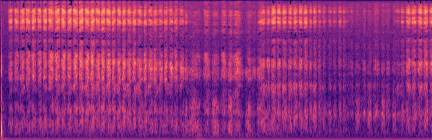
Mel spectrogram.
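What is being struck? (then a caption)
Glass tablet screen with matte plastic film, rubbed by a stylus. A stylus rubs rapidly across an iPad glass screen covered with a matte, paper-feel plastic film, producing a continuous rasping scratch. The sound comes in quick, even strokes with a bright, hissy texture that holds steady for the whole clip, dipping briefly around the middle before resuming.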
